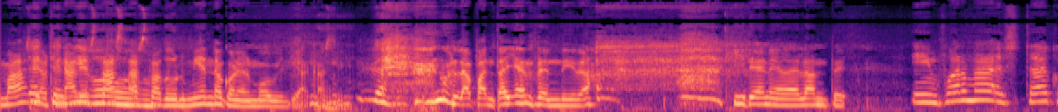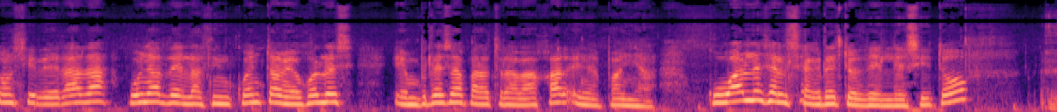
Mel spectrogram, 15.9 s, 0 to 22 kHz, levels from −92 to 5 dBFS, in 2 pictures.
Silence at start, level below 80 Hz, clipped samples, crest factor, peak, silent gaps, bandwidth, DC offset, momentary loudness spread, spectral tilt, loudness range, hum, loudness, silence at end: 0 s; -46 dBFS; under 0.1%; 16 dB; 0 dBFS; none; over 20 kHz; under 0.1%; 9 LU; -5 dB/octave; 4 LU; none; -16 LUFS; 0 s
